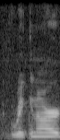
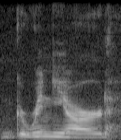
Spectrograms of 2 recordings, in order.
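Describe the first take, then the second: First: The middle G is sounded as a hard G. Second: The middle 'gn' is sounded like 'ny'. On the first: The speaker calls it wrong. "It's not Grignard" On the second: The speaker calls it right. "the G is silent. Almost like a, there's a Y in there"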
